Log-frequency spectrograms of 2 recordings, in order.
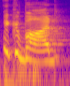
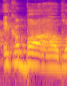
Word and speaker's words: Ichabod: Ichabod. – So it's not Ichabob, like a no, bob wig.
